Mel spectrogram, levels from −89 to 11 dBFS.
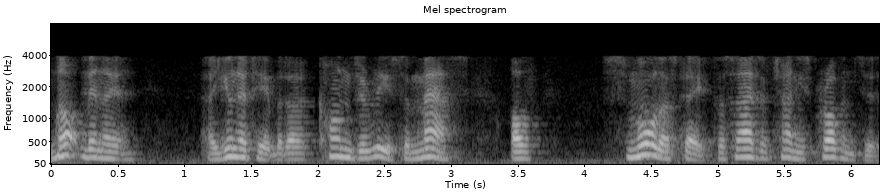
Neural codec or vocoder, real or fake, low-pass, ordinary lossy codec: none; real; 7.2 kHz; AAC, 16 kbps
